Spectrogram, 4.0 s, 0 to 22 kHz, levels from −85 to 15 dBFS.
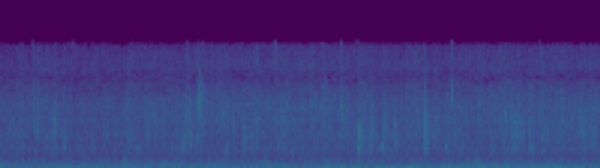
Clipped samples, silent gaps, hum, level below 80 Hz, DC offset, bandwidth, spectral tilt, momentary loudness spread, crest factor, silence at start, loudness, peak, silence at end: under 0.1%; none; none; -66 dBFS; under 0.1%; 17 kHz; -2 dB/octave; 2 LU; 24 dB; 0 s; -44 LUFS; -22 dBFS; 0 s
